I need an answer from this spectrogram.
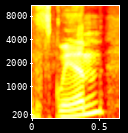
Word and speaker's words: Sequim: Casino in Sequim Washington it's spelled s-e-q-u-i-m don't struggle with Google like I did okay that's how it's spelled I'm gonna be in squim and that's at seven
